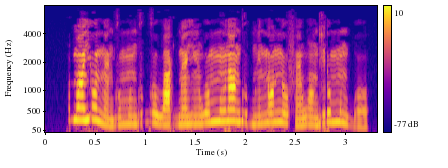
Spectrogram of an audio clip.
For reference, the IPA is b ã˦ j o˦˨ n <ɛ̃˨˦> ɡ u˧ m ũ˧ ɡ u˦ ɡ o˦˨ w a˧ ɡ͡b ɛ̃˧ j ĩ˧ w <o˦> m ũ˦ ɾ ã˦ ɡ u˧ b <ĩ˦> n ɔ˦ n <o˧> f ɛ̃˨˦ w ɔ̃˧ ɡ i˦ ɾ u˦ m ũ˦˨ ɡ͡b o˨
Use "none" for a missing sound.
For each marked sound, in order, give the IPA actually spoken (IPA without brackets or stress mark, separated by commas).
ɛ̃˨, o˦, ĩ˦, o˦˨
